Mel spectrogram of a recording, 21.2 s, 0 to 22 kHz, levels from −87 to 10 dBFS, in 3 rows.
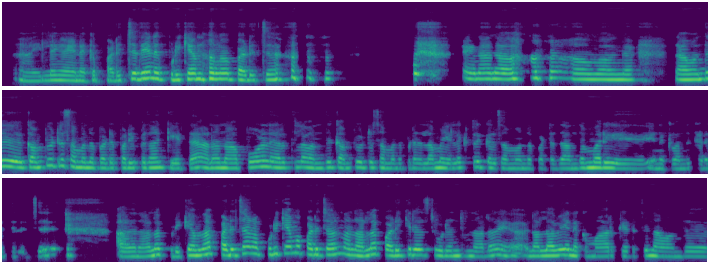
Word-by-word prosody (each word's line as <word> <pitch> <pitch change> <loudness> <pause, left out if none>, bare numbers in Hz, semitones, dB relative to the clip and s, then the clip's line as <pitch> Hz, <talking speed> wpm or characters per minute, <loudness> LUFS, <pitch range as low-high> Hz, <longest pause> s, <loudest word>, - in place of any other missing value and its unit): அ - - -8 0.2
இல்லைங்க. 210 +2 -2
எனக்குப் 190 -2 -6
படிச்சதே 230 +8 +3
எனக்குப் 260 -3 +3
புடிக்காமதாங்க 250 +3 +5
படிச்சேன். 215 +3 +1 1.9
ஏன்னா 255 0 +2
நான். 250 0 +5 0.6
ஆமாங்க. 235 -1 +2 0.5
நான் 225 0 +4
வந்து 250 +4 +3 0.3
கம்ப்யூட்டர் 295 +5 -2
சம்பந்தப்பட்ட 225 -3 0
படிப்பு 220 +1 -3
தான் 230 0 +1
கேட்டேன். 205 +3 -4
ஆனா, 220 0 -1
நான் 210 0 -4
போன 255 +2 +1
நேரத்துல 230 +1 -3
வந்து 210 +2 -5
கம்ப்யூட்டர் 225 +1 -5
சம்பந்தப்பட்டது 205 0 -9
இல்லாம 210 +2 -1
எலெக்ட்ரிக்கள் 225 0 -7
சம்பந்தப்பட்ட 195 0 -9
அந்த 215 +2 -6
மாரி 220 -1 +4 0.4
எனக்கு 195 0 -11
வந்து 195 +2 -13
கெடைச்சிருச்சு. 190 +1 -13 0.8
அதுனால 195 +6 0
பிடிக்காமதான் 245 +8 +2
படிச்சேன். 250 +6 +4
ஆனா 295 - 0
பிடிக்காம 320 +4 0
படிச்சாலும் 265 +3 +2
நான் 240 -3 +2
நல்லா 265 +6 +2
படிக்கிற 235 +2 +3
ஸ்டூடண்ட்னால 220 -3 -3 0.5
நல்லாவே 225 +3 +4
எனக்கு 210 -2 -2
மார்க் 205 +1 -8
எடுத்து 230 +2 -3
நான் 200 -1 -4
வந்து 200 +1 -12
225 Hz, 135 wpm, -22 LUFS, 205-245 Hz, 1.9 s, புடிக்காமதாங்க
